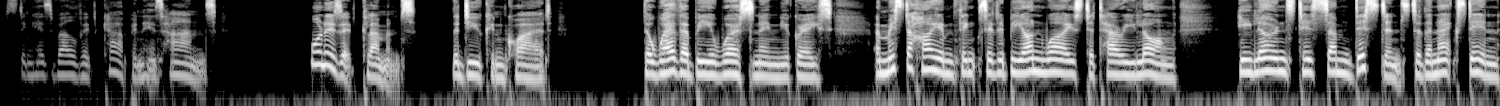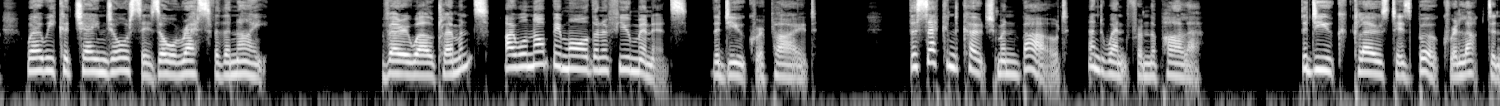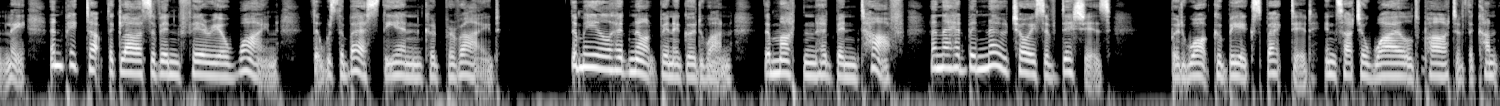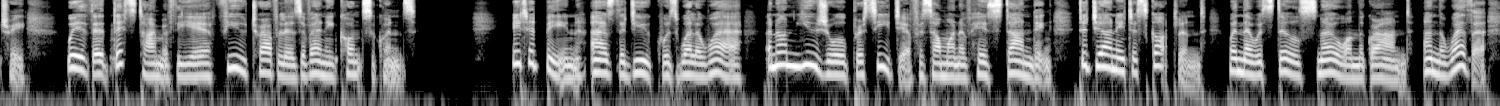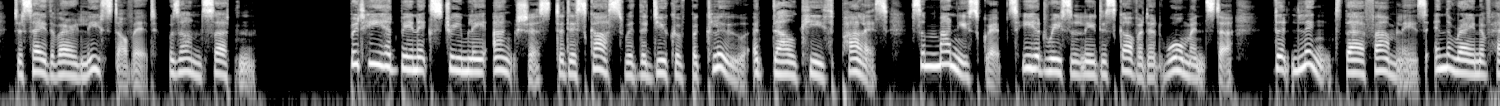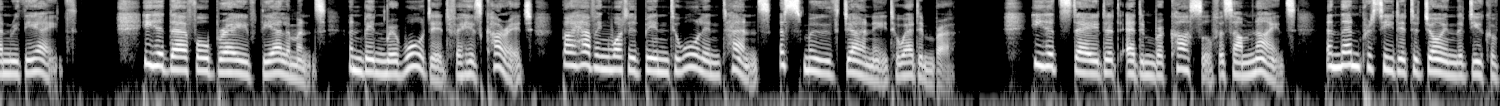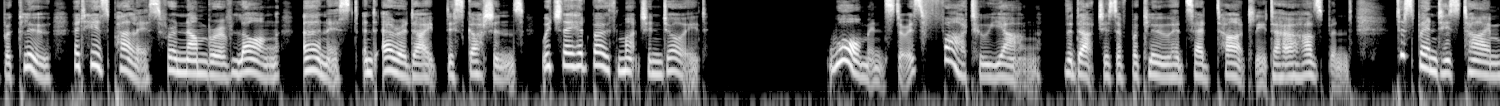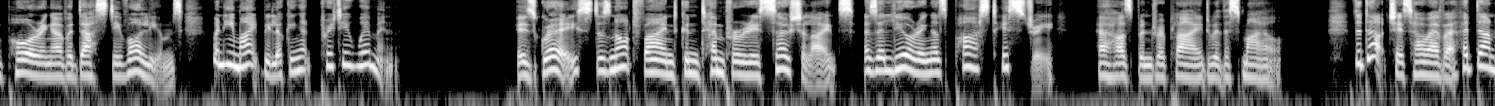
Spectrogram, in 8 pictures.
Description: The Impetuous Duchess (EN) audiokniha
Ukázka z knihy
